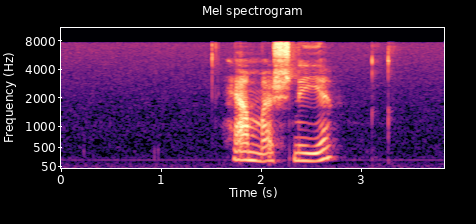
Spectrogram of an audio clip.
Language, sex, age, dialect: Faroese, female, 36-60, Suðuroy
